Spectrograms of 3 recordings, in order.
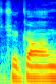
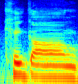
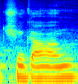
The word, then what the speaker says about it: Qigong: can do it and it's chigong breathing okay and it's spelled q i um g-o-n-g all right english spelling would be c-h-i-g-o-n-g so you may see it key gong qigong okay it's uh breathing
